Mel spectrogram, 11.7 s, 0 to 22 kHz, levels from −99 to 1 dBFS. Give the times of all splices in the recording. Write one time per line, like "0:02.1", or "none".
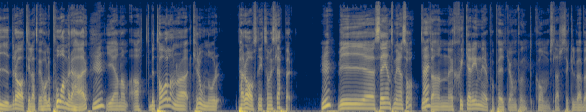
none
